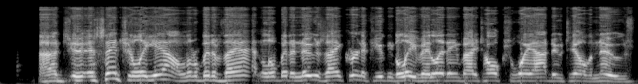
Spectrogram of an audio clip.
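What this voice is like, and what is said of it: Kentucky accent. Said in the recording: “you've got an accent, but I mean, in Kentucky”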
